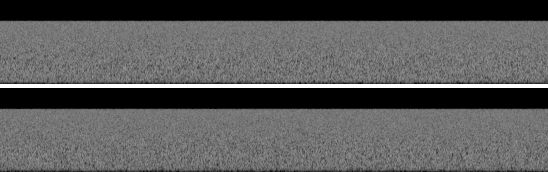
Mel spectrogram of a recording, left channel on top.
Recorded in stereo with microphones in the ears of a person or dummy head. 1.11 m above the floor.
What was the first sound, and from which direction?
Only background noise.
